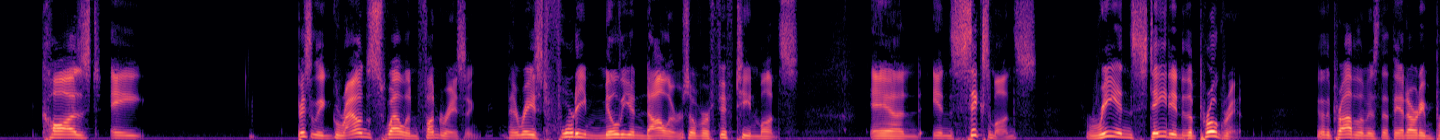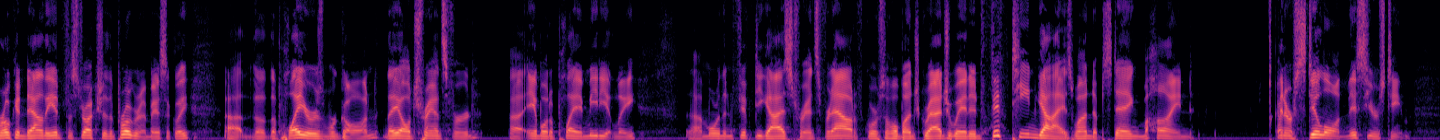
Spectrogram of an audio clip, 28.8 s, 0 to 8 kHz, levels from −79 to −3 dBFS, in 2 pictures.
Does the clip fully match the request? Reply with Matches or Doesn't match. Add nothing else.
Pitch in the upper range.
Doesn't match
